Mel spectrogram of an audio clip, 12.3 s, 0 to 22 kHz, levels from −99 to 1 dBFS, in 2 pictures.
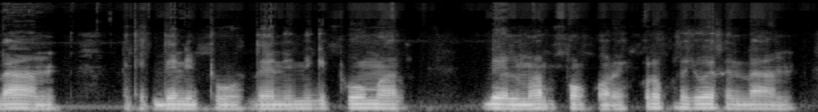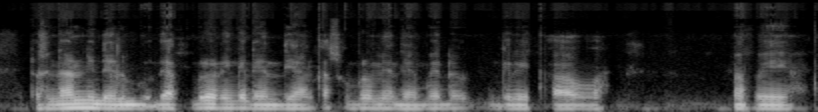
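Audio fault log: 0.87 s to the end: adaptive stream at a lower bitrate. The speech suddenly loses quality, with no gap or dropout at the switch. The stream has moved to a lighter version, probably because the connection slowed. The sound fits a drop from Opus at 64 kbit/s to 16 kbit/s. With far fewer bits, the encoder codes detail more coarsely, so codec artefacts rise. The lower quality lasts until the clip ends. There is no content above 20.2 kHz.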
